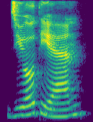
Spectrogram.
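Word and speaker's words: 九点: এই দুটাই যেহেতু 3 নাম্বার টন, সো এই জিও এটা আমরা 2 নাম্বার টন উচ্চারণ করব। সো জিও তিয়ান, সি, সিটা হচ্ছে 4 নাম্বার টন, সি হচ্ছে 2 নাম্বার টন।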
